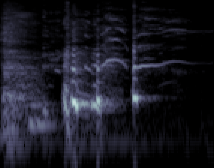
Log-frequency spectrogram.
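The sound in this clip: A few sharp coughs caused by congestion in the throat break out in quick bursts, then trail off into a fading breath, heard alone with no talk.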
